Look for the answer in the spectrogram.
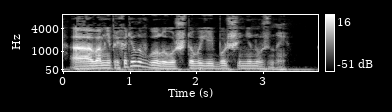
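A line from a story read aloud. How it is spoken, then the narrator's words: Plain. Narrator (Russian): спросил Данил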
